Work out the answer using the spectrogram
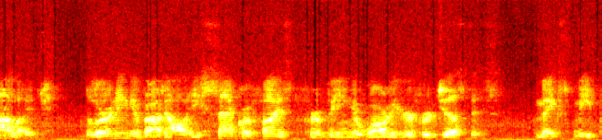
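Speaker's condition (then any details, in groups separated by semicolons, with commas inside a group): Cerebral palsy; uses wheelchair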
